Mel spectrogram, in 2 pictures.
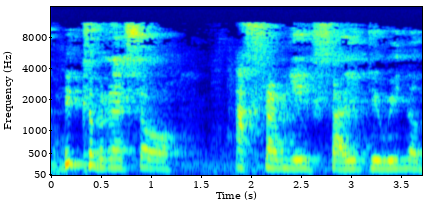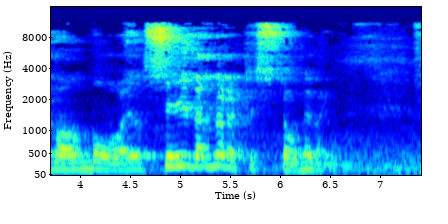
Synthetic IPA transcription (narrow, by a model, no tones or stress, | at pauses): hikʰəvrɛsɔ | aχrawjejθaɨdɪwɪnəðɔlˠmoːɨlˠsɨːðɛlˠnɔɾətʰəstɔlˠnɛva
